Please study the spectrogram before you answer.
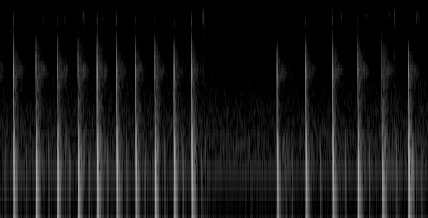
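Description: A pen tip strokes lines across a flat, solid acrylic glass (plexiglass) sheet, making quick, evenly spaced dry taps with very little ring. About ten strokes come in a steady run, then after a brief pause about seven more follow. Each stroke is a short, dull, low-heavy tick with a faint hiss.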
